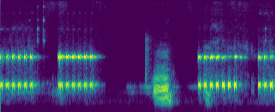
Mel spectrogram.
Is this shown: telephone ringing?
yes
